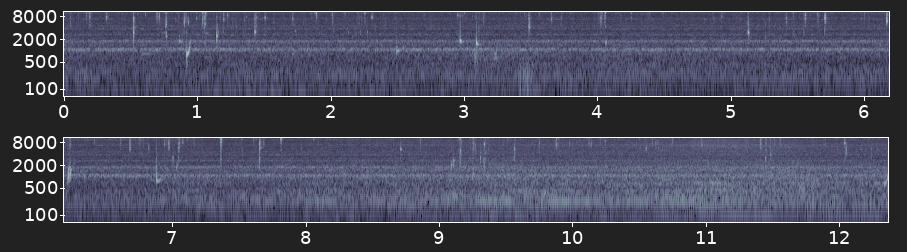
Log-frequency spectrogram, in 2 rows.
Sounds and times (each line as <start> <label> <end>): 0.0 drops from a fountain 12.3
